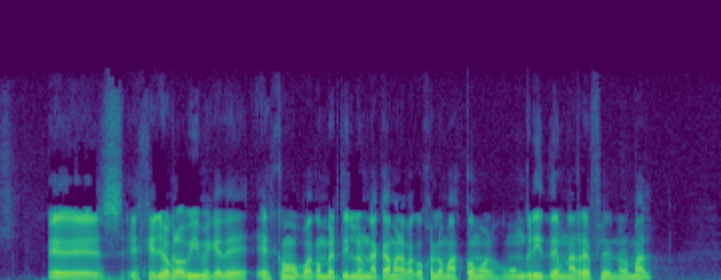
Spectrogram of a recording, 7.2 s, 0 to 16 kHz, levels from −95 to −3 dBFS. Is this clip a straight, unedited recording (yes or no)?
no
